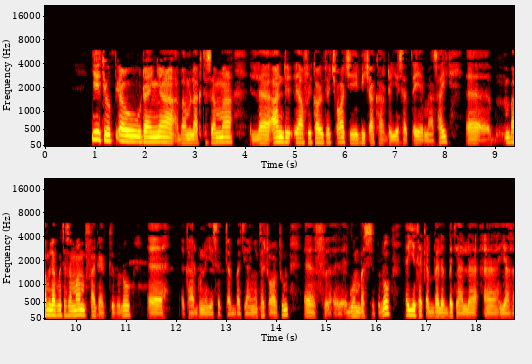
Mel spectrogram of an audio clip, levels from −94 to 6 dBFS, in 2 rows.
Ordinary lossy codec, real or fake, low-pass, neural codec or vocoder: MP3, 24 kbps; real; 7.2 kHz; none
